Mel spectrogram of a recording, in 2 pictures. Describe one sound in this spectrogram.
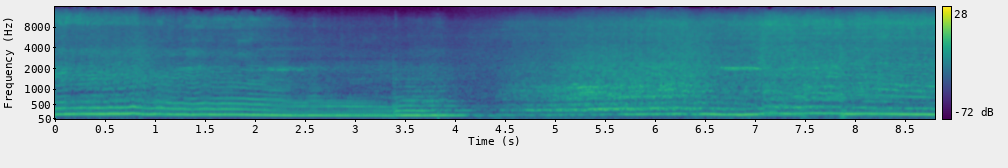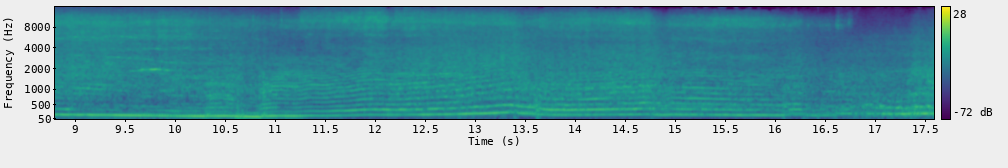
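A rally car engine revs hard, rising and falling in pitch as the car races past.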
